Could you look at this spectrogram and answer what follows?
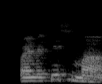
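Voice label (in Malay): "fanatisme", Malay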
